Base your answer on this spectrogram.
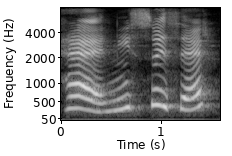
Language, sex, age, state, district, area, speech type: Bengali, female, 30-45, West Bengal, Uttar Dinajpur, urban, read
